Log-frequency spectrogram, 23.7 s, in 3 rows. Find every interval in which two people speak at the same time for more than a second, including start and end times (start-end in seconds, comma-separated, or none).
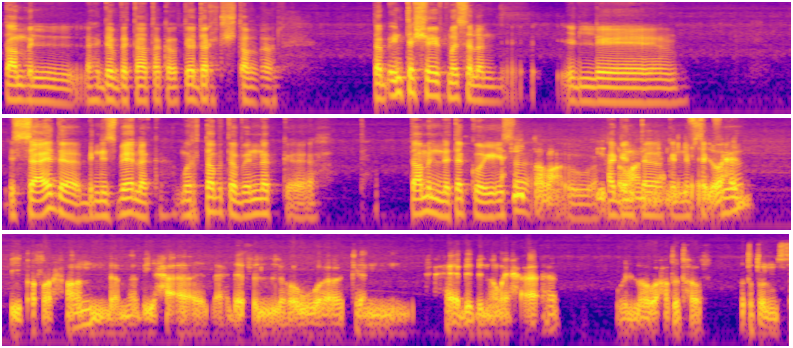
14.1-15.3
